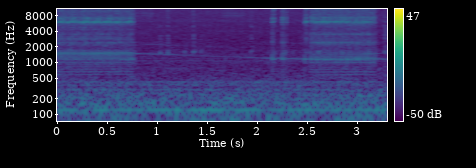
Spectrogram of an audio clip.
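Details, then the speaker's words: HP laser printer polygon mirror DC motor (M63151FP controller, 24 V supply) with its PWM duty cycle raised from 55 to 65. The thin high whine slides lower as the motor slows and stalls. "if I adjust it to 65 it stops you can hear it stopping the motor's slowing down and it's going to"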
